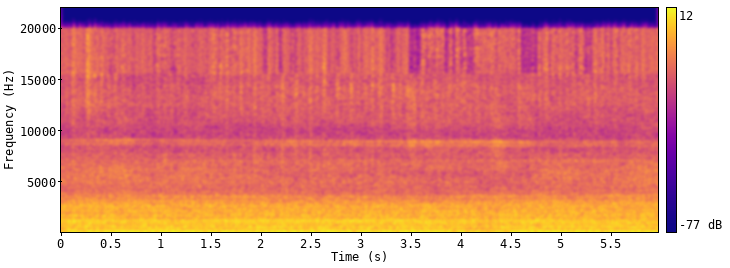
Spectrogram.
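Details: Allis Chalmers 6080 tractor diesel after an overhaul, mowing with a mower deck. A steady, even drone holds its pitch while working, with no knocking or rattles: normal running under load. Fuel use is low and the front wheel assist works.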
